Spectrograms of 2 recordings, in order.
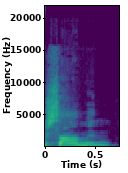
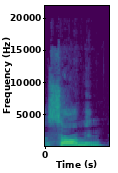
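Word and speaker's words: Samhain: was called wman or Salon uh Salon s it's pronounced s o sa s o w i n is what it's pronounced but it was mainly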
